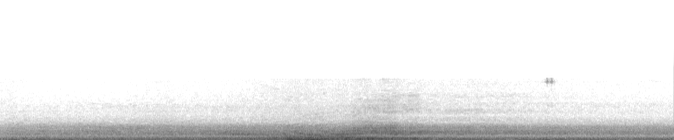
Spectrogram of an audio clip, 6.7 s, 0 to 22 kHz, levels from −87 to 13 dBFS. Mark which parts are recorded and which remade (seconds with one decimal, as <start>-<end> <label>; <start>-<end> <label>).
0.0-2.0 remade; 2.0-5.1 recorded; 5.1-6.0 remade; 6.0-6.7 recorded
